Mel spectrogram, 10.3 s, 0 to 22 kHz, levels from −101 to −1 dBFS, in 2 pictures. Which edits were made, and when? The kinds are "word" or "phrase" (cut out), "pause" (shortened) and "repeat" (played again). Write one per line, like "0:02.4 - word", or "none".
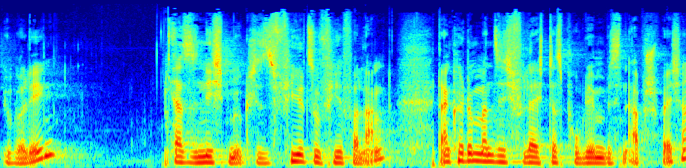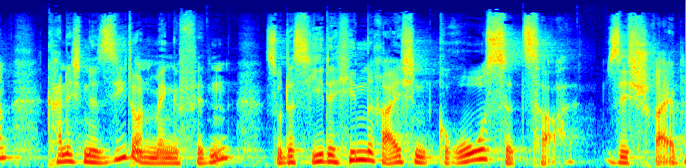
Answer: none

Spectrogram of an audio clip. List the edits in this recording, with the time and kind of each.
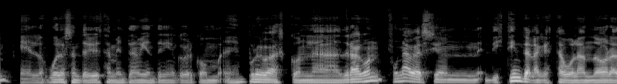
none

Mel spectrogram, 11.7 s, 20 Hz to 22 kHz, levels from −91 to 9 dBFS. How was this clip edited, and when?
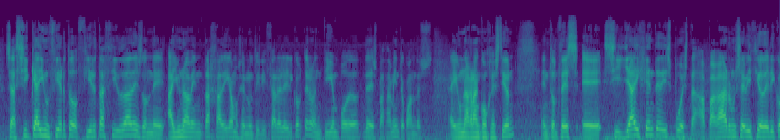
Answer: none

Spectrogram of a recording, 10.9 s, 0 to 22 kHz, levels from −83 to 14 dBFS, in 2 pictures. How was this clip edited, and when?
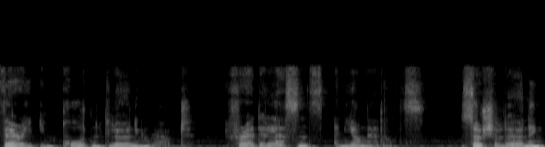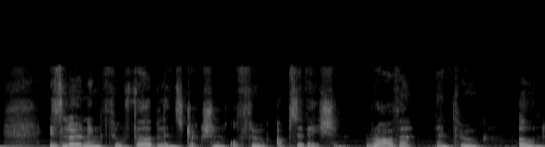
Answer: none

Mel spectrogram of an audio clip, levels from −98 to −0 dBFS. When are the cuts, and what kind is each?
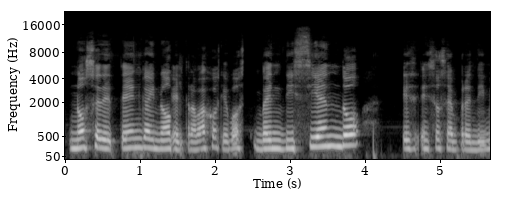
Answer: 0:01.4 - word
0:02.0 - word
0:02.4 - word
0:04.7 - word

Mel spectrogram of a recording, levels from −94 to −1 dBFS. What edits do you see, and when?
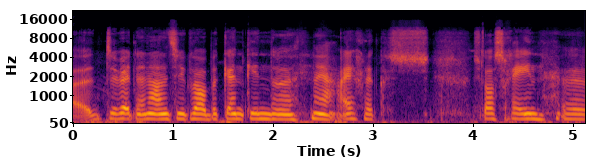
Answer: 0:01.7 - word
0:04.1 - word

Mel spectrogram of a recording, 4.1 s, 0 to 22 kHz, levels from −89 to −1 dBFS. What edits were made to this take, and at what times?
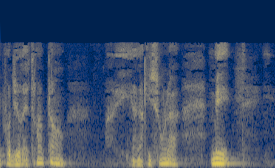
0:02.1 - word

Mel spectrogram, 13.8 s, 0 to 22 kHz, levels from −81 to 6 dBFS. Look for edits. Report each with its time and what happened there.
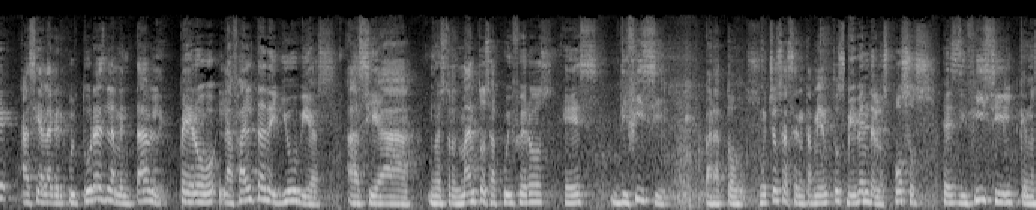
0:11.2 - word

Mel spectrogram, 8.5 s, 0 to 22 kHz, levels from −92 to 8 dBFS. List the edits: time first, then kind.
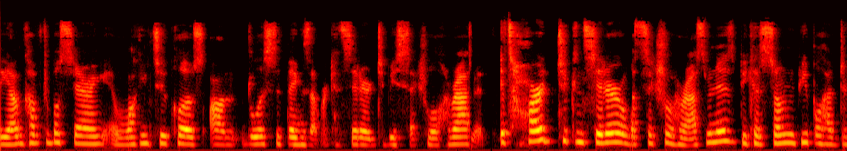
0:04.9 - pause

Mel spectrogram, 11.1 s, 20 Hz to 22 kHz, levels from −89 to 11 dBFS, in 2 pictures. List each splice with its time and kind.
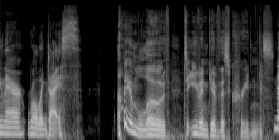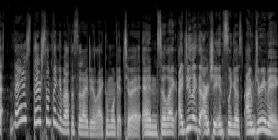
none

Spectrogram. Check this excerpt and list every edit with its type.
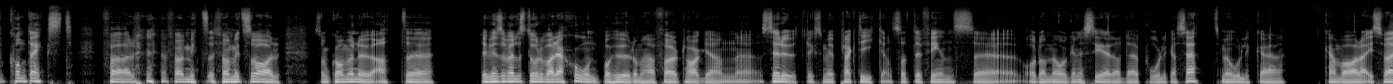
none

